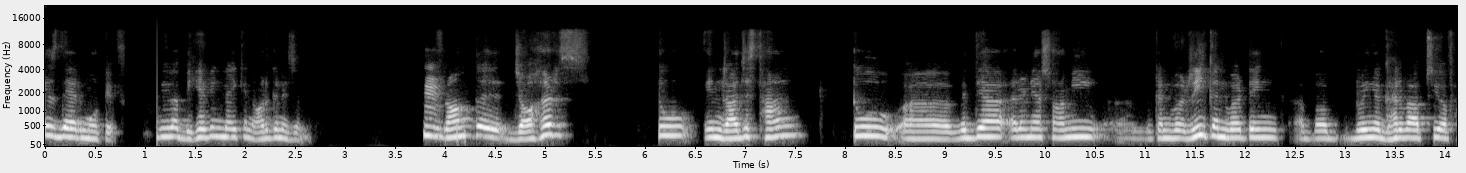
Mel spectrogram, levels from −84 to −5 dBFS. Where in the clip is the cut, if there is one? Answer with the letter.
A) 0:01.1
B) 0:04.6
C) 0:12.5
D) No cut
A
